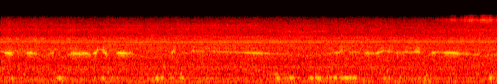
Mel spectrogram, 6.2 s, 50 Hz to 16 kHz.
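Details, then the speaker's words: AnyCubic Kossel Delta Linear Plus 3D printer printing a vase, heard from on top of it; short high chirps every second or so over a soft motor whirr; the owner locates the squeak at the top pulleys and thinks they need a drop of oil. "it sounds more like the the pulleys up top of what they're squeaking it may have to give them a little drop of oil that seems to be where the squeak is coming from"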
